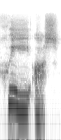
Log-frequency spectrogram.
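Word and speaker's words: υἱός: This is a diphthong, the upsilon, iota, and got the rough breathing. So with the rough breathing, it'd be like the H, we. So it's huios.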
